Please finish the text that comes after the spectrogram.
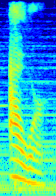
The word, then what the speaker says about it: hour: It's an hour, not a hour, he said. The H is silent. It sounds like hour.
